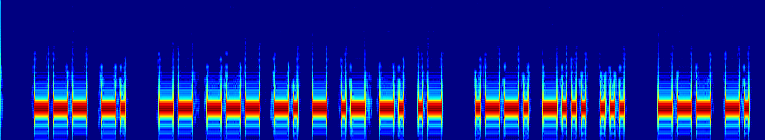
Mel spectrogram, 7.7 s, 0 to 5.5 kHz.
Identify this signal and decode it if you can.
Morse code, heard as a keyed tone, about 25 wpm, 600 Hz. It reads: ON MONTANA PBS ON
